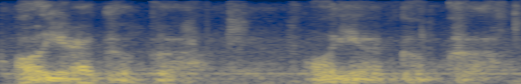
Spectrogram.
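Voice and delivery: soft whisper to the dog; whispered praise. Real, not acted. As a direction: hush and praise her gently.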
